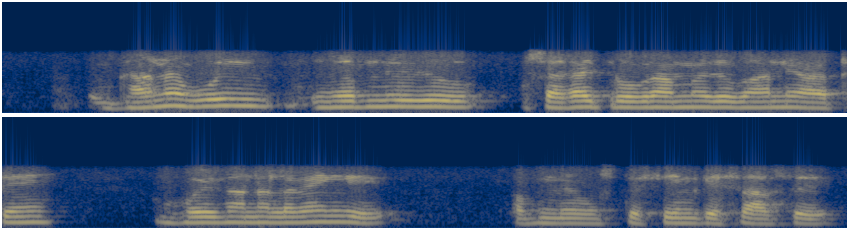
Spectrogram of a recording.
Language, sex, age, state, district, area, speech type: Hindi, male, 45-60, Rajasthan, Karauli, rural, conversation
